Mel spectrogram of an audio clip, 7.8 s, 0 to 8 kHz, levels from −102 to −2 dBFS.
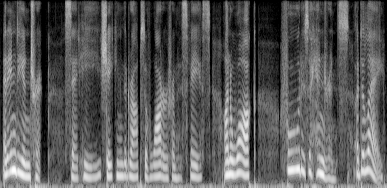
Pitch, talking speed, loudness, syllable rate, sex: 205 Hz, 170 wpm, -17 LUFS, 4.4 syllables/s, female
